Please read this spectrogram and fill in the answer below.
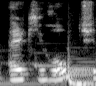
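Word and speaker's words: Eric Roth: Vai da, para quem, pra quem acompanha futebol, é igual o, o Celso Roth. Né? O Roth se pronuncia, é, se escreve da mesma forma. Então é o Eric Holt, né?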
